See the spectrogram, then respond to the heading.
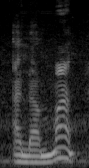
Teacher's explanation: The accent is in the third syllable alamat.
